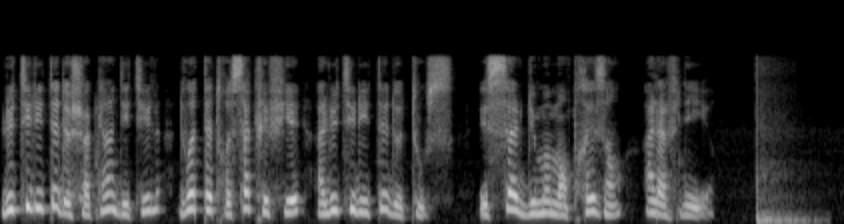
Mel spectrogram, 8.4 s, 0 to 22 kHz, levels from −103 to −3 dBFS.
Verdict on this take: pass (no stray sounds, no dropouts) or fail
fail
